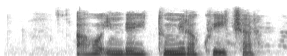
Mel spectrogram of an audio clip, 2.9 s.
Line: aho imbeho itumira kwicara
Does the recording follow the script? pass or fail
pass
